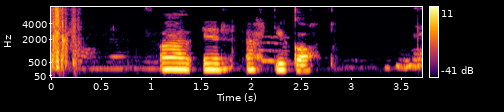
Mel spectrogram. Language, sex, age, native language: Icelandic, male, 18-19, Icelandic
